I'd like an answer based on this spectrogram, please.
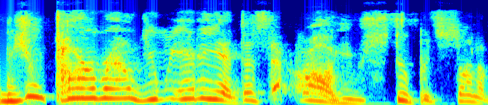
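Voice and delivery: very high, shrill acted screaming, pitch swinging wildly. Watching wrestling and yelling at the referee, retelling his own screaming. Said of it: "I'm like screaming at the referee".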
